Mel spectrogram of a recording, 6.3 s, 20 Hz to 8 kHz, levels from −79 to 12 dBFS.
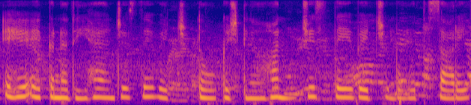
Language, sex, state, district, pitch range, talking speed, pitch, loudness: Punjabi, female, Punjab, Kapurthala, 225-255 Hz, 135 wpm, 235 Hz, -15 LUFS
